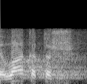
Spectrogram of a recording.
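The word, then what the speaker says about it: Lakatos: Лакаташ сказал, или Лакаташ, если произносить его ближе к тому, как эта фамилия должна звучать по-венгерски, сказал следующее.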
